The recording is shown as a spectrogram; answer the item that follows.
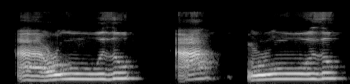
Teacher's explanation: تو ابھی ہم نے پڑھا کہ حمزہ کو ہم نے اقصی حلق میں رکھنا ہے، عین کو ہم نے وسط حلق میں رکھنا ہے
